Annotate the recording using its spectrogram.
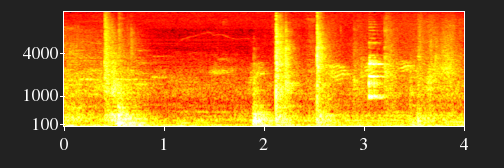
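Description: Otis elevator doors sliding shut and the car getting under way, with several sharp clunks about two seconds in and a short high ringing tone about a second later.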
